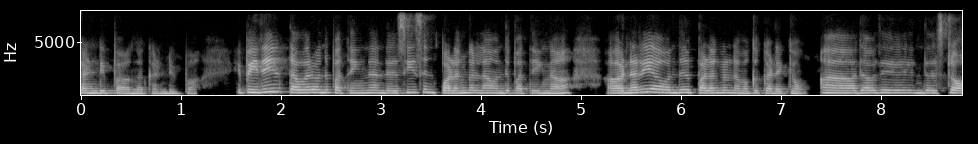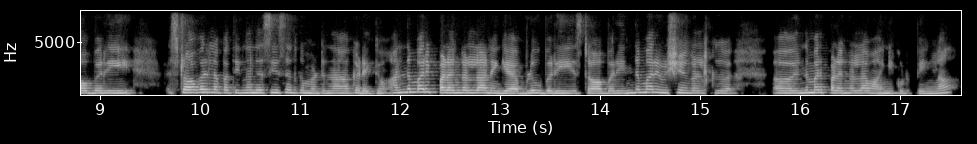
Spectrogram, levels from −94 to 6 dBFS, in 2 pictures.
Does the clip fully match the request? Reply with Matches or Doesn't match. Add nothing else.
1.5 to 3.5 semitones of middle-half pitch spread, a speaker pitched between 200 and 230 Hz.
Matches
